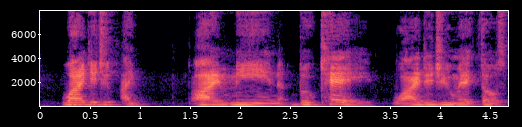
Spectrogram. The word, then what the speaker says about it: Bucket: Now, be sure you spell that correct. It's B-U-C-K-E-T. And Hardfall is just spelled how Hardfall is always spelled. But Bouquet is B-U-C-K-E-T.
